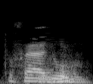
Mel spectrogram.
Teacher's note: بضم التاء والمد الذي بعد الفاء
